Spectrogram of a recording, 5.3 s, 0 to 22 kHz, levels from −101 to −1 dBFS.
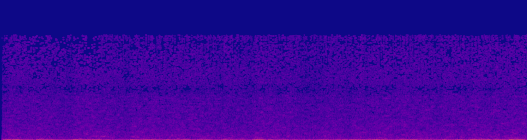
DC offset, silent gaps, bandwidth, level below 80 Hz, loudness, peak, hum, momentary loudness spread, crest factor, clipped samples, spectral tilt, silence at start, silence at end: under 0.1%; none; 16.5 kHz; -66 dBFS; -66 LUFS; -42 dBFS; none; 2 LU; 16 dB; under 0.1%; -3.5 dB/octave; 0 s; 0 s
